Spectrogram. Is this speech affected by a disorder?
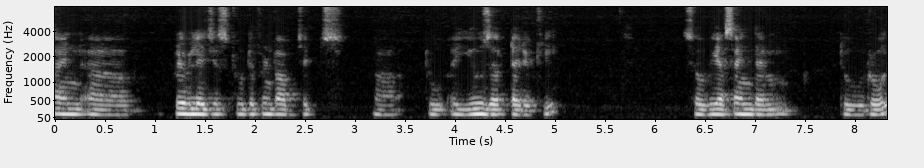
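No.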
